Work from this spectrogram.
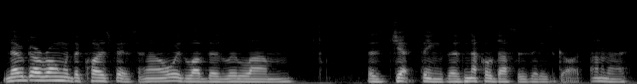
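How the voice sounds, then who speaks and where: In a narrow, tinny recording, a male action figure reviewer gives an offhand product showcase without a script. He rambles in fits and starts, drops thoughts midway, and keeps a steady tone in a mid-range voice.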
